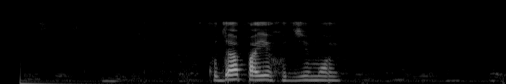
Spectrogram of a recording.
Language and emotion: Russian, neutral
